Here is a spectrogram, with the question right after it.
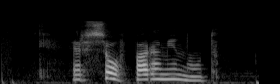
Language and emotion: Russian, neutral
